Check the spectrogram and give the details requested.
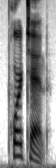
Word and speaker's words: portent: Portent.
